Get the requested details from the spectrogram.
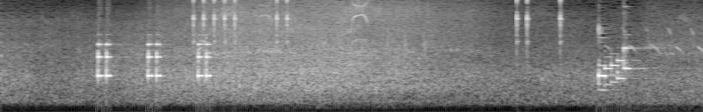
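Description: Short electronic game beeps chime several times.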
